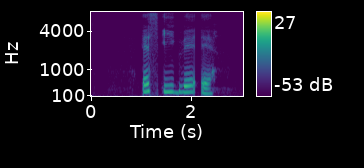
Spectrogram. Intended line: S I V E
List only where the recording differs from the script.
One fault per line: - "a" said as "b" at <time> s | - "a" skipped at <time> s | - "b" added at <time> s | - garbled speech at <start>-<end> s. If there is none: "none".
none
